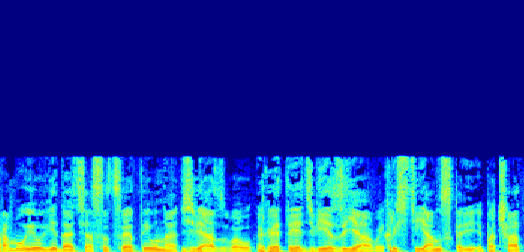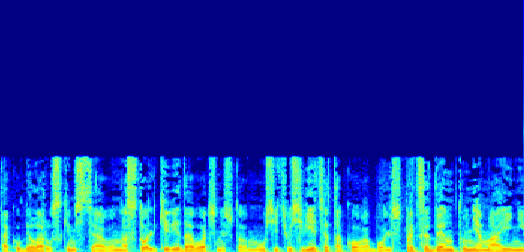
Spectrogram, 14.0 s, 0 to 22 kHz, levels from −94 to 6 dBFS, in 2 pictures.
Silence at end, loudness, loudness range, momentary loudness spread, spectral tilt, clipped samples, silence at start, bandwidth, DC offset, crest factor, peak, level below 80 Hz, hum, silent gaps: 0 s; -23 LUFS; 1 LU; 5 LU; -5.5 dB/octave; under 0.1%; 0 s; 8.8 kHz; under 0.1%; 16 dB; -8 dBFS; -58 dBFS; none; none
